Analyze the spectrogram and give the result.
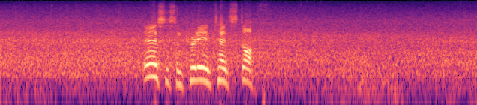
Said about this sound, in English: I'm getting soaked and wet here in the rain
